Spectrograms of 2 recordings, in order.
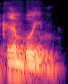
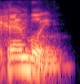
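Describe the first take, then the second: First: A glottal stop splits the ending; the stress moves. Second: The ending joins smoothly; the stress stays put. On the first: The speaker calls it wrong. "You don't say" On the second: The speaker calls it right. "no stress shift and no glottal stop"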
